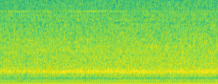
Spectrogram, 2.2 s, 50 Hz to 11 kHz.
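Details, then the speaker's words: Old trolling motor on a restored 1972 Glasspar (Larson) boat, 24 V setting, about 3075 rpm on low rising to about 3180 rpm on high: steady, even electric hum, constant pitch, no rattle or scraping; spinning freely. "we got a 24 volt on the same low setting basically it doubles 3075 that's on low going high"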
